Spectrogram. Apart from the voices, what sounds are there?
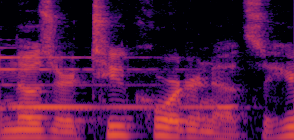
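None of the usual background noises is heard.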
